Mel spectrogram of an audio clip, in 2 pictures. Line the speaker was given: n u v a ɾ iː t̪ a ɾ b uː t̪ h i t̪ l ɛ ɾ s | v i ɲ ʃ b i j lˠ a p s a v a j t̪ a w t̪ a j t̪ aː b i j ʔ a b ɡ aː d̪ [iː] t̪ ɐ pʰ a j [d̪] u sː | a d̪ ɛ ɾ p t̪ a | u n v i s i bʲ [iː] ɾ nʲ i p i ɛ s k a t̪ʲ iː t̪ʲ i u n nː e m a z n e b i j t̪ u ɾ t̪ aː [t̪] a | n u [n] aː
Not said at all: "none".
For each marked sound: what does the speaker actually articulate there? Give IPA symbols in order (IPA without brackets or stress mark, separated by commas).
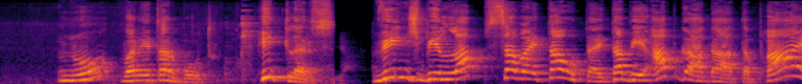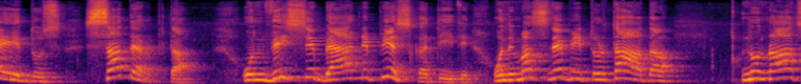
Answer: aː, d̪, æː, d̪, n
